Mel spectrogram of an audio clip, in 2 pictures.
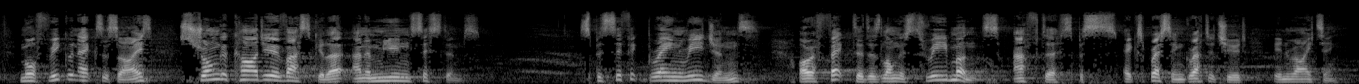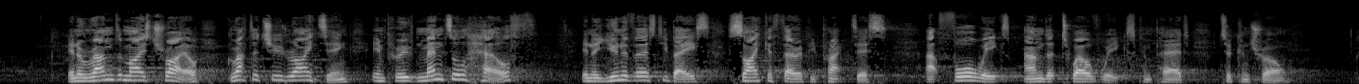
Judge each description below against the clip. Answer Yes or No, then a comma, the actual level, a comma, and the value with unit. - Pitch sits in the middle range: Yes, medium, 160 Hz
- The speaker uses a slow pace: Yes, slow, 105 wpm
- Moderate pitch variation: No, wide, 7.4 semitones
